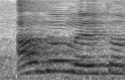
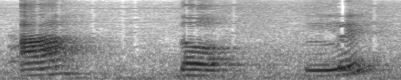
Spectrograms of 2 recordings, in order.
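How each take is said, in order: First: Said in the usual way. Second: "adoleta" slowly split into a-do-le-ta; syllable by syllable. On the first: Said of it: "em vez da palavra adoleta". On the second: Shown as a demonstration. Teacher shows children how words break up, saying "adoleta" in separated syllables. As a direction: say "adoleta" with a pause after every syllable. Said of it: "Nós falamos a palavra pausadamente, em sílabas".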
